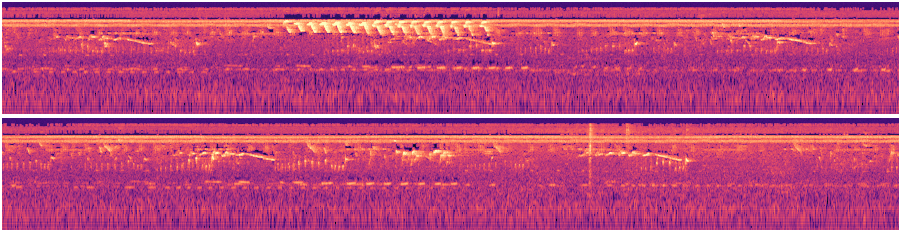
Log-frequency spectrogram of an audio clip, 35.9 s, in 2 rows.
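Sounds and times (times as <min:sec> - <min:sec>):
forest ambience at dawn in Kuma Apoti Togo: 0:00.0 - 0:35.8.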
